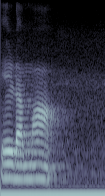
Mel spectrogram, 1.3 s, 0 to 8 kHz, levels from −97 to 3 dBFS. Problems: constant background noise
